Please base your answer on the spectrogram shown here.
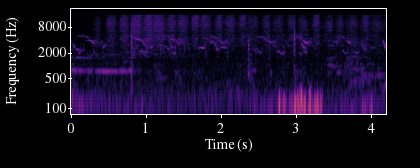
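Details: Grey francolin chicks held for sale in Multan produce a stream of short, high, down-swept cheeps. Loud rubbing and scraping noises break in near the end over a low hum.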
